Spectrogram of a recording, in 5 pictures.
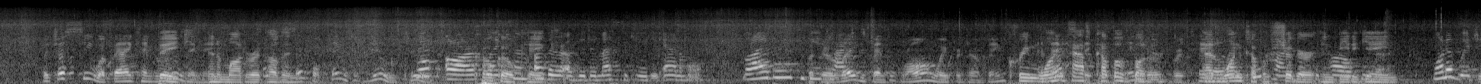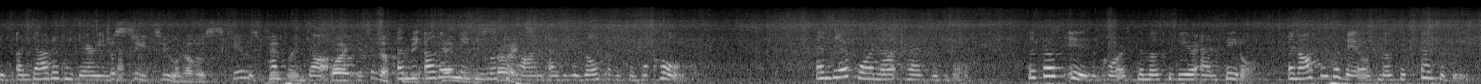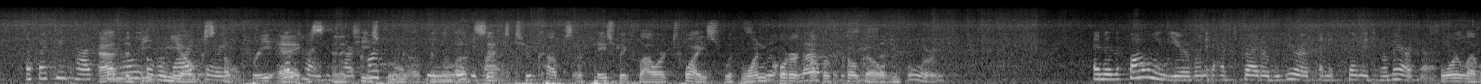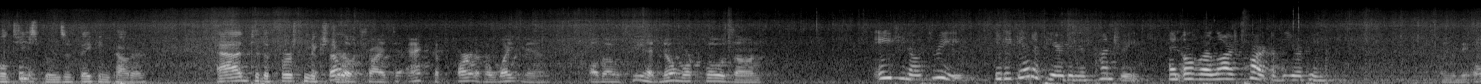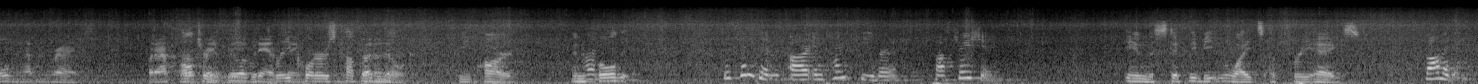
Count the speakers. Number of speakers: three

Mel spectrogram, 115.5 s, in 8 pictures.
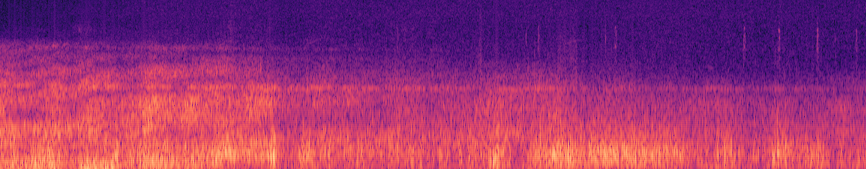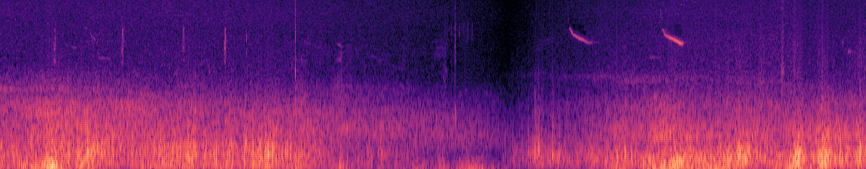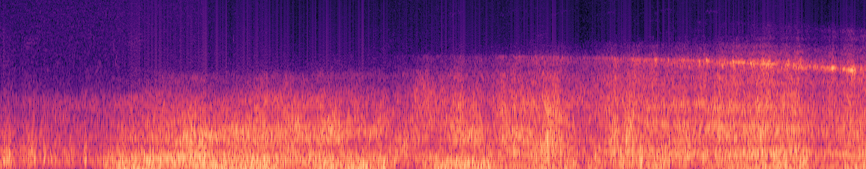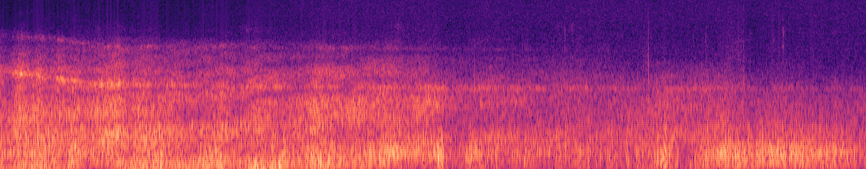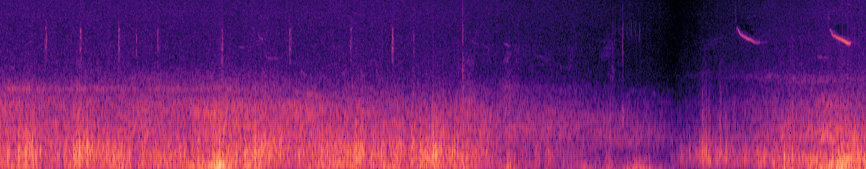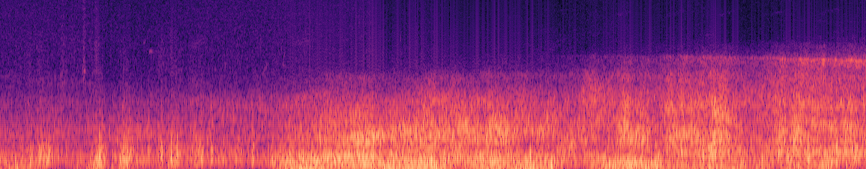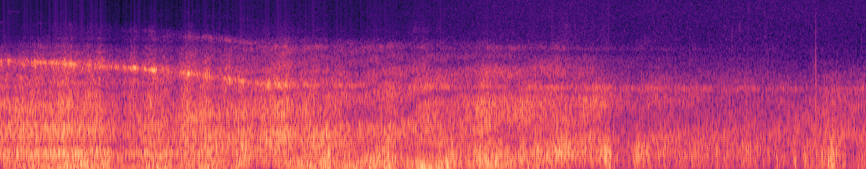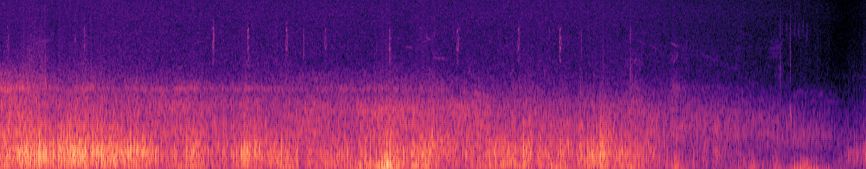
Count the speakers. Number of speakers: zero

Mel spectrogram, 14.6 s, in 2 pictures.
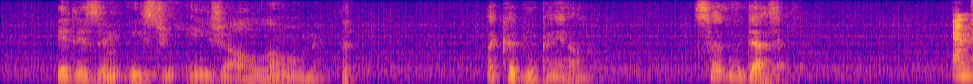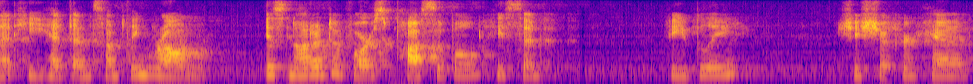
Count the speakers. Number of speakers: three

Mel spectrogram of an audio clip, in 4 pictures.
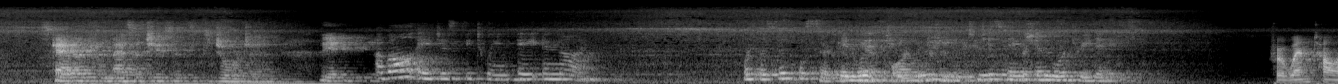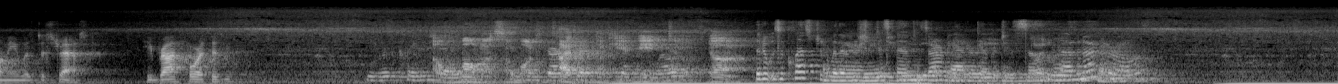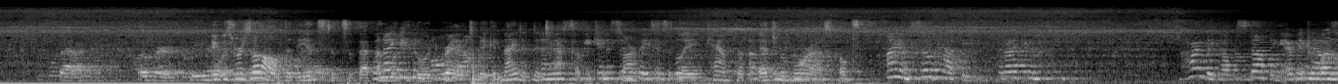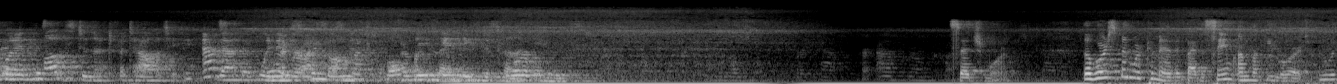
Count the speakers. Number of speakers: nine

